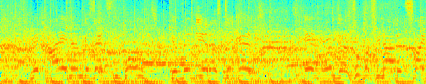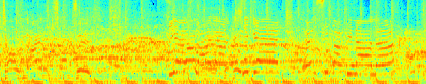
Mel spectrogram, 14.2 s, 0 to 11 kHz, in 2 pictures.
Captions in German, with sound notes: Mit einem Punkt gewinnt ihr das Ticket in unser Superfinale 2021. *lauter Jubel* Hier ist euer Ticket ins Superfinale.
